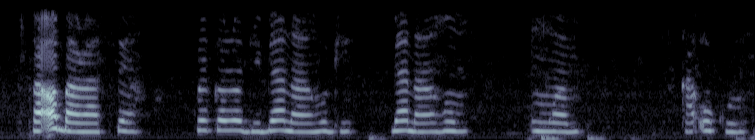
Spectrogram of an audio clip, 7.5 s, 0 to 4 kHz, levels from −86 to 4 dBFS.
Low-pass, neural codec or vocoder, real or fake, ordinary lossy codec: 3.6 kHz; none; real; none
